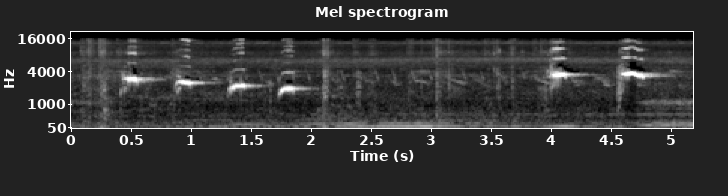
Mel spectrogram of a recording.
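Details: Greater green leafbird sending out provoking whistles: four clear notes, each slightly lower, about half a second apart, a pause with a low hum, then two higher sharp whistles.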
